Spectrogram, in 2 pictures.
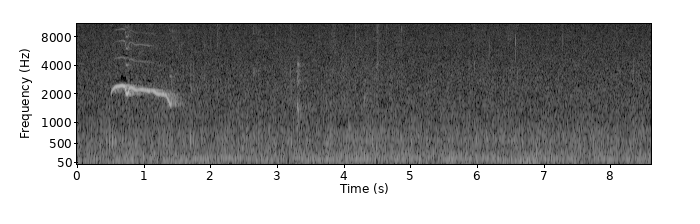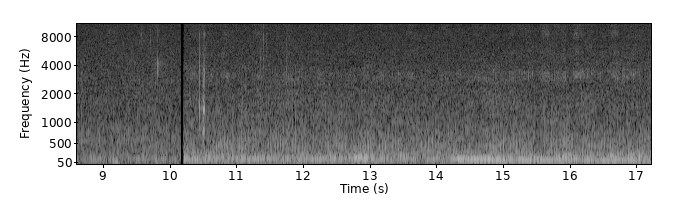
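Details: British Shorthair kittens, black golden and blue golden, growing from newborn to 30 days old: one loud, high, thin mew near the start that slides downward with bright overtones, then quiet indoor hiss and a low hum after a cut.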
